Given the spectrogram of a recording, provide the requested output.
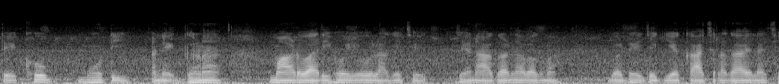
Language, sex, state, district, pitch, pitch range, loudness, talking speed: Gujarati, male, Gujarat, Valsad, 95 Hz, 95-100 Hz, -17 LUFS, 140 wpm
